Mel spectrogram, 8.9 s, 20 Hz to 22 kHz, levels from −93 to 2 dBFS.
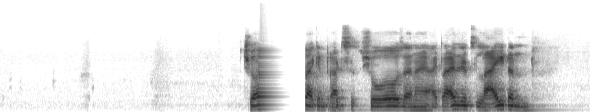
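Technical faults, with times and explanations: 3.89–4.60 s, call audio freeze: Packets were likely held up and the jitter buffer ran dry. The last sound trails off into about 0.34 s of silence, then resumes at "I can".
5.02–5.05 s, skip ahead: Right after "I can", a stretch of about a third of a second was dropped. Playback jumps forward with almost no gap, losing that audio.
5.60–7.89 s and 8.55–8.85 s, jitter buffer slow-down: The buffer rebuilt its reserve by repeating pitch periods, adding 157 ms and then 42 ms. The speech is drawn out at 93% and then 88% speed without any change in pitch.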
